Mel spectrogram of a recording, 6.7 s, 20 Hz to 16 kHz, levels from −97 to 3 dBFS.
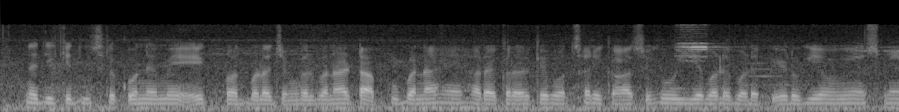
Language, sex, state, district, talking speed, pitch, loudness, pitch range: Hindi, male, Bihar, Araria, 240 wpm, 115 Hz, -34 LUFS, 110-115 Hz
